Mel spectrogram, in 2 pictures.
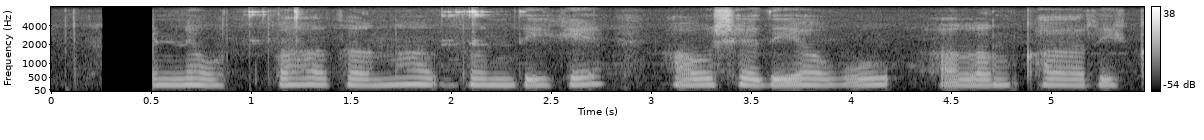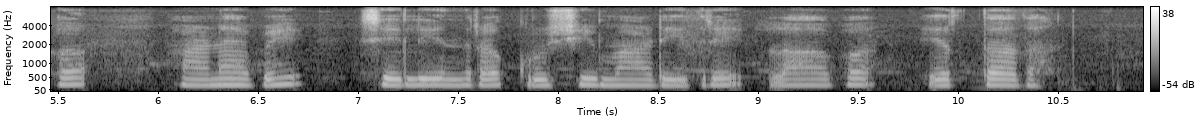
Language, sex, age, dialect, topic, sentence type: Kannada, male, 41-45, Central, agriculture, statement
